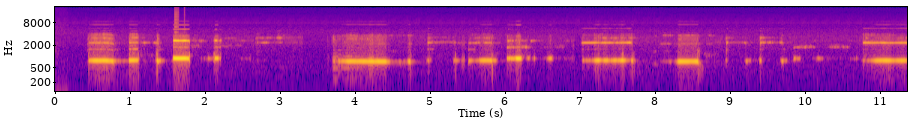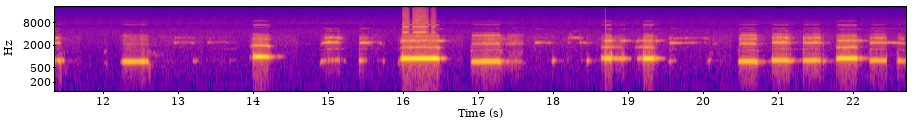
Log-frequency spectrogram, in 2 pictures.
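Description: A child plays a simple melody on a recorder, with breathy, slightly wavering tones in short phrases separated by pauses. The notes are fairly loud and alone, with no talking.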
